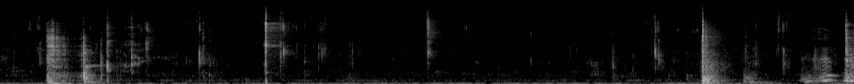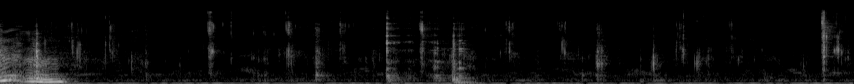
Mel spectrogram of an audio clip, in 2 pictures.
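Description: A person eating close to the microphone: chewing and crunching breakfast food, with irregular crisp bites and wet mouth clicks, louder clusters of bites near the start, about seven seconds in, and around eight to nine seconds.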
